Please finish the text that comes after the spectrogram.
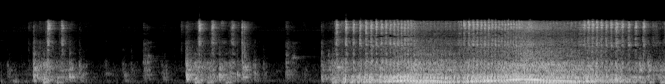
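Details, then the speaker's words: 2014 Yamaha Vega RR, hard to start, only fires with the carburetor choked; sputtering cranking bursts die before it catches and runs unevenly; owner suspects leaking valves causing compression loss, not confirmed; hard starting. "Hai nah jadi itu dia guys kendalanya jadi motor itu susah hidupnya pengen hidup pun harus karburatornya ini harus di Cup ya guys"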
